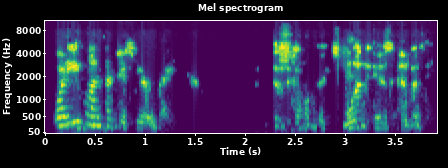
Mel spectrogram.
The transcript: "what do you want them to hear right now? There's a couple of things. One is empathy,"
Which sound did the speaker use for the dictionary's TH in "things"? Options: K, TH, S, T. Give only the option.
TH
